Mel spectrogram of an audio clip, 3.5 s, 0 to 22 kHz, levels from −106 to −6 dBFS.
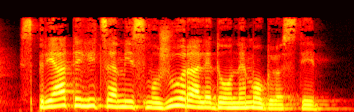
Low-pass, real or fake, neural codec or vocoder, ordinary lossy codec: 19.8 kHz; fake; autoencoder, 48 kHz, 32 numbers a frame, DAC-VAE, trained on Japanese speech; MP3, 48 kbps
